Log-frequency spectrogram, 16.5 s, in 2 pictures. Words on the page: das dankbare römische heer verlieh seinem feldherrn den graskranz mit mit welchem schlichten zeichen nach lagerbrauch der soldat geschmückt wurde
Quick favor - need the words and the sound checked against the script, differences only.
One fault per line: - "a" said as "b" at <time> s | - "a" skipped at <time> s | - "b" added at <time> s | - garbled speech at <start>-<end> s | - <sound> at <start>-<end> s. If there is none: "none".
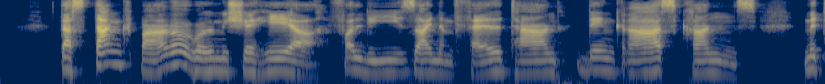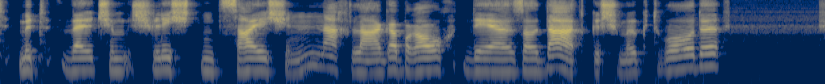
none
